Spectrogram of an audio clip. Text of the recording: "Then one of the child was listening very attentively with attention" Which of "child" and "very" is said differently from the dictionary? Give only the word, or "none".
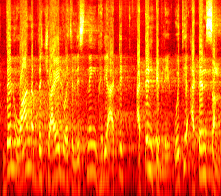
very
